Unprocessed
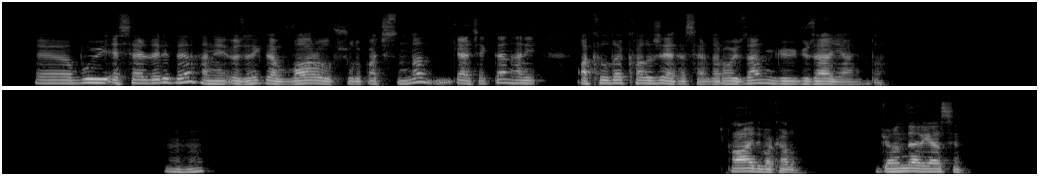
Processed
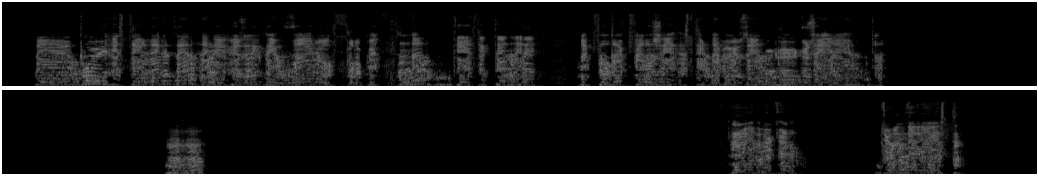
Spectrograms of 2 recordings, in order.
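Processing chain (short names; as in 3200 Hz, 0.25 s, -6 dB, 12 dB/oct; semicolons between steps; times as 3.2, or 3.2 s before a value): spectral gate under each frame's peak -25 dB weak; compressor, threshold -48 dBFS, peak gain reduction 13 dB; gain +12.5 dB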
